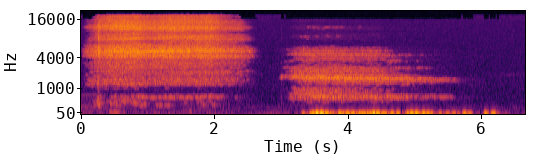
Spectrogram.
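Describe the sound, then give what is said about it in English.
A person takes a deep breath in through the nose, a long airy hiss, then pauses briefly and releases a slower, softer breath out through the mouth, with a couple of short breathy puffs at the end. “I want you to begin by taking a deep healing breath in through your nose and out through your mouth.”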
